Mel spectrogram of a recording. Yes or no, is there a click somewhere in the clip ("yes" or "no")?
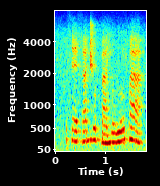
no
